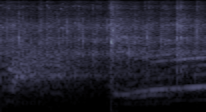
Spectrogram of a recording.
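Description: Kolkali dancers striking short wooden sticks together in rhythm, a quick run of sharp clicks. A sung line comes in about a second in.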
